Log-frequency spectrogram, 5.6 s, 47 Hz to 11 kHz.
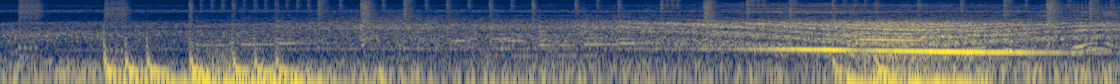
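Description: An RC Phoenix 68-inch Mitsubishi A6M Zero model plane with a 20cc Dual Sky 3500R gas engine passes at full throttle, a loud buzzing drone that swells and bends in pitch as it flies by outdoors.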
